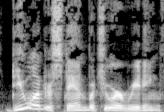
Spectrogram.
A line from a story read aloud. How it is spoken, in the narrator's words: Philip asked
